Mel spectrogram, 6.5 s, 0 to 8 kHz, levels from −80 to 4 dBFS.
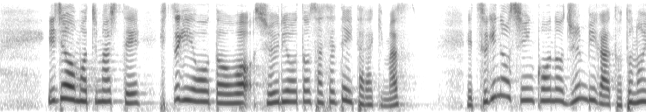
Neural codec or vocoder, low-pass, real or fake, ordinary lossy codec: none; 7.2 kHz; real; none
